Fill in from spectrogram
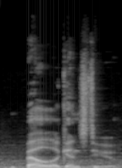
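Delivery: ordinary talk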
